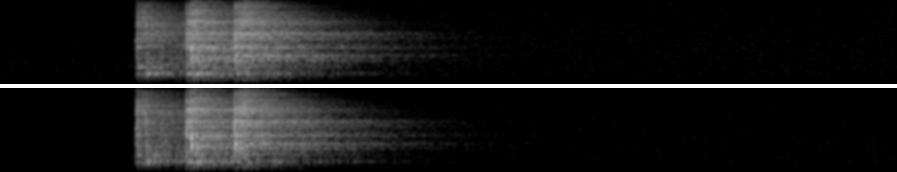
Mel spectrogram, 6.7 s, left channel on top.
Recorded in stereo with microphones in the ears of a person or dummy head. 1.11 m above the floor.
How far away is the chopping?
About 0.9 m.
